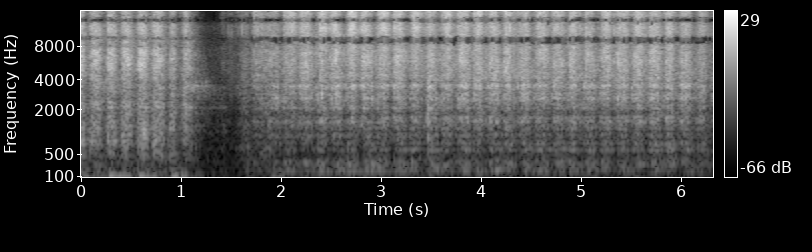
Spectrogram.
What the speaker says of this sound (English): So this would just need some sandpaper. We use some 80 grit.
